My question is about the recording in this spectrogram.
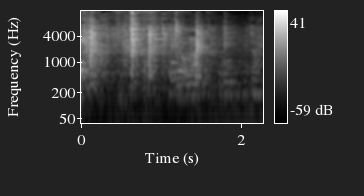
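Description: Sharp metal clinks and knocks, four or so in two seconds, from the chain rigging and steel sawmill frame as a huge log hanging in chains is shifted into place. Men's voices call out briefly between the knocks.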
